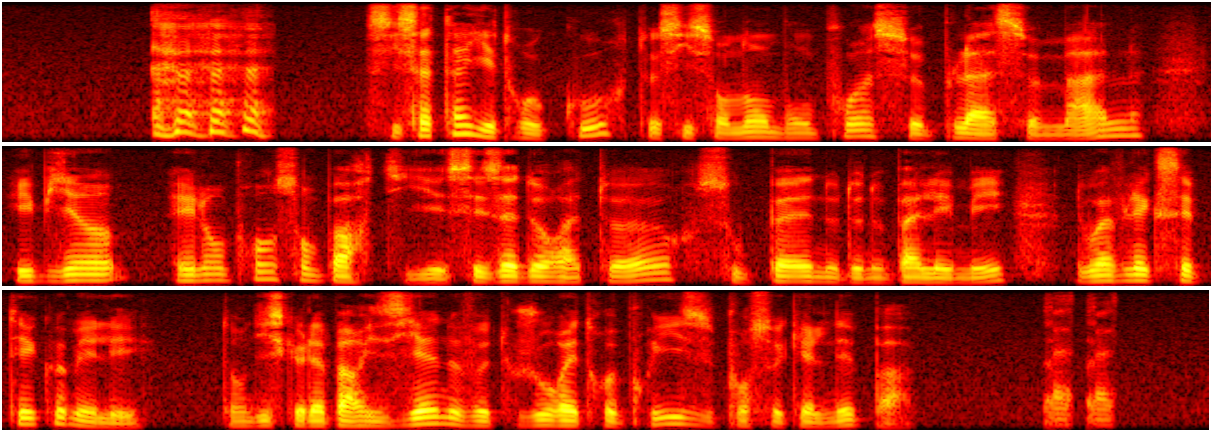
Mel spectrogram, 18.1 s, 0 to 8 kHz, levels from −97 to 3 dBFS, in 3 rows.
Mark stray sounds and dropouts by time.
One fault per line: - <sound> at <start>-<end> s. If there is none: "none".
- laugh at 0.7-1.4 s
- laugh at 17.3-17.7 s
